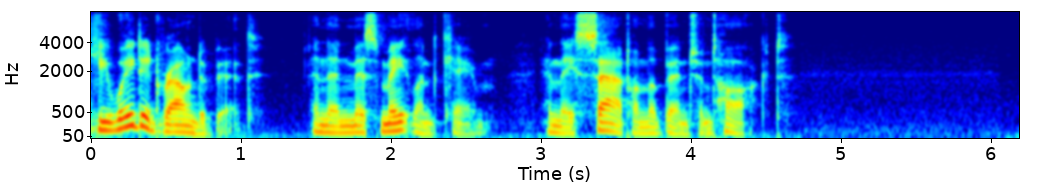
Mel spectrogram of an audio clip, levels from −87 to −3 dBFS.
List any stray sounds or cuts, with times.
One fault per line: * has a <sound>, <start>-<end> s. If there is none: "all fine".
all fine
